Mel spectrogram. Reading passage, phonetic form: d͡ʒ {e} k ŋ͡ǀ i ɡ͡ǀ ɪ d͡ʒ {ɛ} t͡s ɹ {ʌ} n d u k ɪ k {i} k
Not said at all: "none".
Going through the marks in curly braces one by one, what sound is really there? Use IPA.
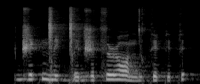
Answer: e, œ, ɔ, ɪ

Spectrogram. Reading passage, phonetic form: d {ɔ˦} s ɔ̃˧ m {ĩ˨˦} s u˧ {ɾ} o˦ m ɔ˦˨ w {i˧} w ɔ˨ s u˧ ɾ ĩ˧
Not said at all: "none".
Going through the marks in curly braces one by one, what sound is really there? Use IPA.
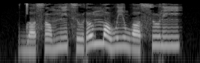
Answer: ɔ˨, ĩ˦, ɾ, i˧

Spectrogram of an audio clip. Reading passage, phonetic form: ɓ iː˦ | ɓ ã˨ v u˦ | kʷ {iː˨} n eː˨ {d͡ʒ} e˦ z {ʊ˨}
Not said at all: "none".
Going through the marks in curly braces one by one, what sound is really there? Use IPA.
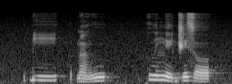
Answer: iː˦, d͡ʒ, ɔ˨

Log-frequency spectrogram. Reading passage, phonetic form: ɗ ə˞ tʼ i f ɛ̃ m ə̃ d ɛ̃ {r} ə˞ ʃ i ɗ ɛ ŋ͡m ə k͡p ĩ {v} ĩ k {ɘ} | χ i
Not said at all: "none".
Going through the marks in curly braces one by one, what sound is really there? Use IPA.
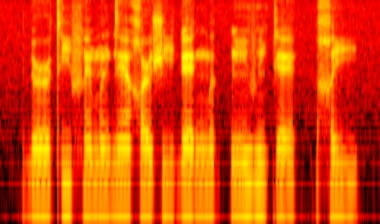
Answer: χ, v, ɛ

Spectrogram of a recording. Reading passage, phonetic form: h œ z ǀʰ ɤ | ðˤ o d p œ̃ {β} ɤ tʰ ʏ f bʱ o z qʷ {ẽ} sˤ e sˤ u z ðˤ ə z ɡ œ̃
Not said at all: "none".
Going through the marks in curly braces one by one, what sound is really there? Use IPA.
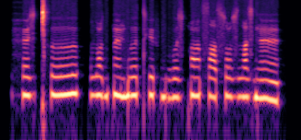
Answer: b, ɛ̃

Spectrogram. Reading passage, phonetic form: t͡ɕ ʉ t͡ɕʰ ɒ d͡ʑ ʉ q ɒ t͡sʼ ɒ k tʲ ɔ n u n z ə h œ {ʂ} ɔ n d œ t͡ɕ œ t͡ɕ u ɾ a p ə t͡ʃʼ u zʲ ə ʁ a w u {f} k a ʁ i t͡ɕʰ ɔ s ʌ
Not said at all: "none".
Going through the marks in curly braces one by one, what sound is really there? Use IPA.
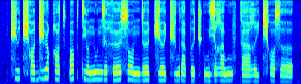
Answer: s, f

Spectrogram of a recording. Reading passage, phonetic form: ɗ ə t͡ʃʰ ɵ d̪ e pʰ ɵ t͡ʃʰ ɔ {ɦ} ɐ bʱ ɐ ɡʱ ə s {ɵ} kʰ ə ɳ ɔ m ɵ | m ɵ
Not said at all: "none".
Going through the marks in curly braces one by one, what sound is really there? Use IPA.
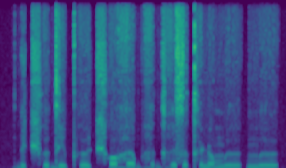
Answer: ɦ, ɤ

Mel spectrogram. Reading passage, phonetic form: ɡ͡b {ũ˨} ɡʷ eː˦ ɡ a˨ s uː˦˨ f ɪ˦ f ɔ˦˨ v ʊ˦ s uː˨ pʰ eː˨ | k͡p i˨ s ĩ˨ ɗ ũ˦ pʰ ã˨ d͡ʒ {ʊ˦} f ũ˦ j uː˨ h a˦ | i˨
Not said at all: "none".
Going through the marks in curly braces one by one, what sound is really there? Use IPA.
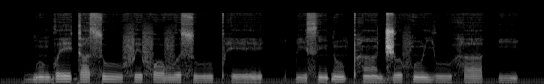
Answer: ũ˨, ʊ˦˨

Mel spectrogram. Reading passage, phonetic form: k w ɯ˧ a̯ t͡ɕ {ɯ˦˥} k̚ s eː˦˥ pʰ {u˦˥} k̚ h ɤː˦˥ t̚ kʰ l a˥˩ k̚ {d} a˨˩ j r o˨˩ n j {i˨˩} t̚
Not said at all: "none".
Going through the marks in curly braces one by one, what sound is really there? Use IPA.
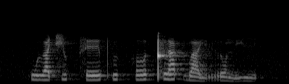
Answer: ɯ˦˥, ɯ˦˥, b, i˨˩

